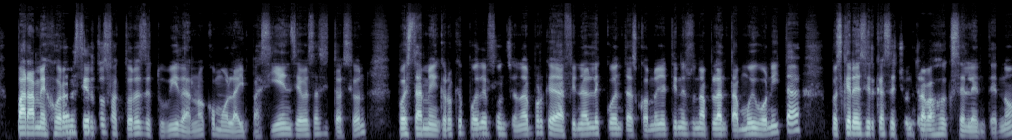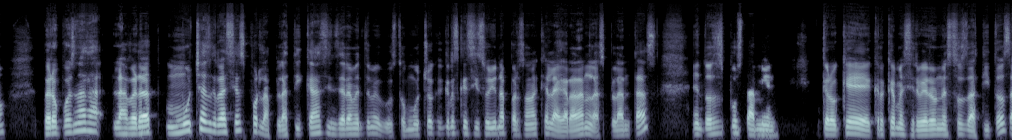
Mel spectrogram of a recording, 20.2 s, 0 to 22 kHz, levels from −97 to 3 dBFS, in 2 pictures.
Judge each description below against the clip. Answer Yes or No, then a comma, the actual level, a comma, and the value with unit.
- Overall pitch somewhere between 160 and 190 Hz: No, low, 125 Hz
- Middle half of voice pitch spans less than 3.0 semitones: No, average, 3.3 semitones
